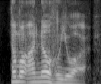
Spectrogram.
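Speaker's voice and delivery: plain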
